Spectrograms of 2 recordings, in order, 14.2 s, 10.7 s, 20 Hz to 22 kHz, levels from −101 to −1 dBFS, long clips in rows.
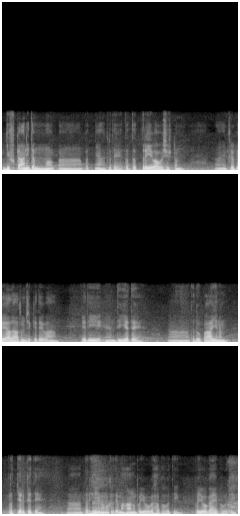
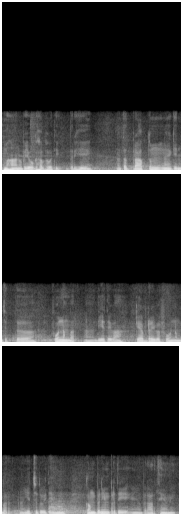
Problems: none marked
